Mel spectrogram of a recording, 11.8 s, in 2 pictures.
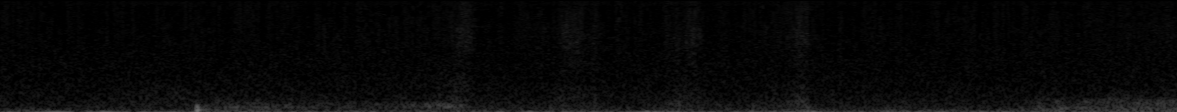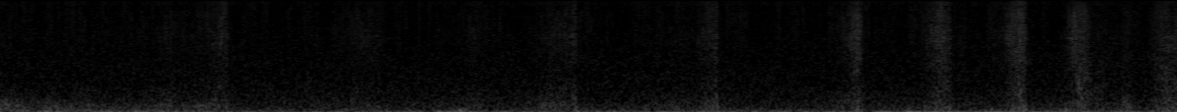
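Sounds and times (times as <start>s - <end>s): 
low muffled rumbles: 0.7s - 9.3s
ear cleaning and massage soft rubbing: 1.0s - 11.7s.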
